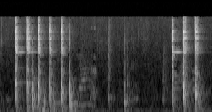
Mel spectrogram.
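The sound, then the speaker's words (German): Sharp clinks and knocks against a bowl as coconut flakes are folded into a thick batter with a spatula, a quick run of strokes followed by a few scattered hits, with faint voice sounds in between. “jetzt hebe ich die Kokosflocken mithilfe eines Teigschabers unter. Das wird eine dickflüssige Masse”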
